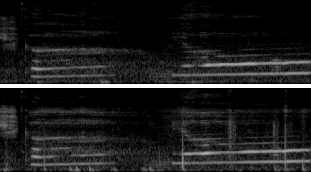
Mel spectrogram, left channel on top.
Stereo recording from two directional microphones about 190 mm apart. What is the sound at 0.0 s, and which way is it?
Child singing, 25° right (ahead or behind).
